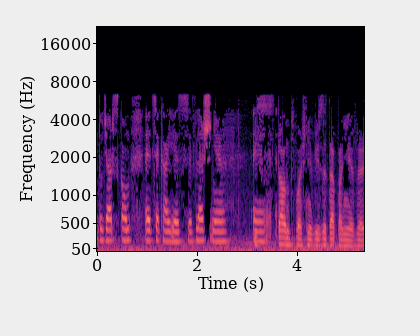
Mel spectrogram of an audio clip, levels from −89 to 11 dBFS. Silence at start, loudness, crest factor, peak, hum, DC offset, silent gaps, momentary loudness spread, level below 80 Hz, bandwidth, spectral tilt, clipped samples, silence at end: 0 s; -25 LUFS; 16 dB; -8 dBFS; none; under 0.1%; none; 6 LU; -40 dBFS; 6.6 kHz; -5 dB/octave; under 0.1%; 0 s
